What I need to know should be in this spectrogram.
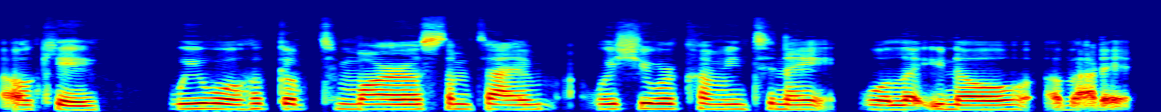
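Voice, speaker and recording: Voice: medium pitch, level tone, moderate pace, a little mellow, dry recording, dull audio. A live-streamer from California talking in a casual, earnest, reflective way, rambling with frequent restarts. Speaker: livestreamer.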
